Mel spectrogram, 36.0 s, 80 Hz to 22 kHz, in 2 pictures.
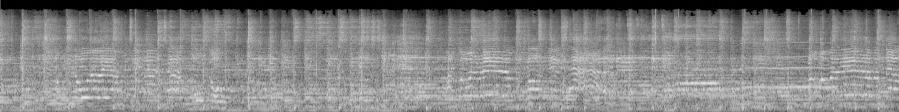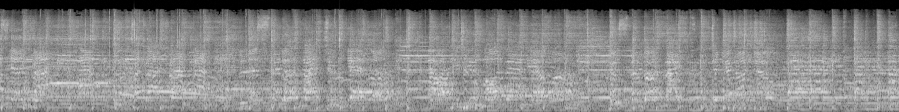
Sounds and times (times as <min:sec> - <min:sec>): Rock and roll: 0:00.0 - 0:35.9
Singing: 0:01.3 - 0:04.8, 0:08.8 - 0:15.0, 0:15.6 - 0:35.9.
